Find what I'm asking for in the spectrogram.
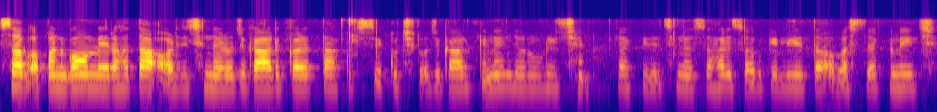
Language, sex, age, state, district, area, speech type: Maithili, female, 30-45, Bihar, Madhubani, rural, spontaneous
